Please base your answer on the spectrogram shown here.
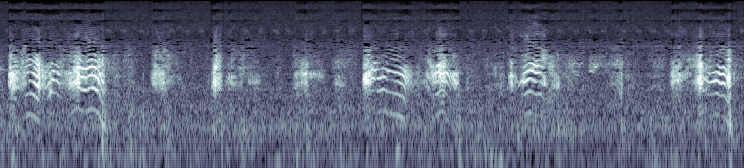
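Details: Two brown hyenas fighting seriously in the African bush give shrill, wavering squeals and yelps that rise and fall in quick, overlapping bursts every second or so.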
